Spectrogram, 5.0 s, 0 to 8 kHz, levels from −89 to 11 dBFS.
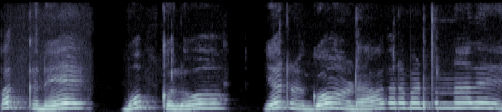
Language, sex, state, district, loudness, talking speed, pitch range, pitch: Telugu, female, Andhra Pradesh, Visakhapatnam, -17 LUFS, 60 wpm, 270-345 Hz, 325 Hz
